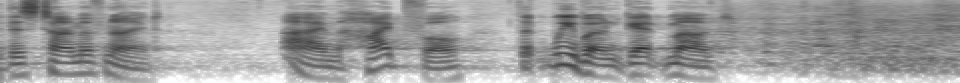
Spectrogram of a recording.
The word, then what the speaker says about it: hypeful: Our final word this week is hypeful, pronounced hype-ful.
